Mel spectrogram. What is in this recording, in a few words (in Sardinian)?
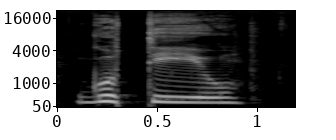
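"gutiu", female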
